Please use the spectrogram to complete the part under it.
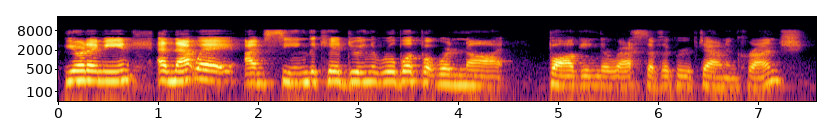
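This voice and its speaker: A woman middle school teacher speaking on a conference panel, animated and full of fillers and restarts. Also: mid-range voice, normal speed.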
